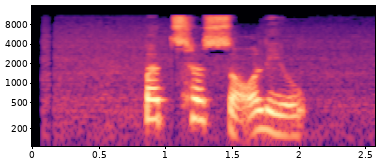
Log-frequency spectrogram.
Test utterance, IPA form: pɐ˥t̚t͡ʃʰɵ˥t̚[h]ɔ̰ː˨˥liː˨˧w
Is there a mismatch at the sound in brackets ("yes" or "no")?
yes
